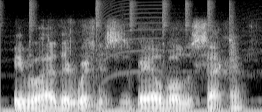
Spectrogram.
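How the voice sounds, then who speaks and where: A man's voice: low voice, completely flat delivery, rapid-fire, warm tone, soft background music. A man serving as judge, patiently explaining a ruling step by step in a courtroom recording. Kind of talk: courtroom proceedings.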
